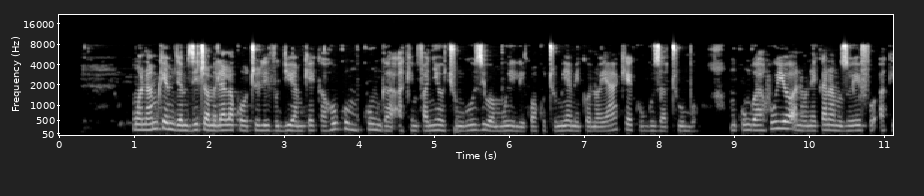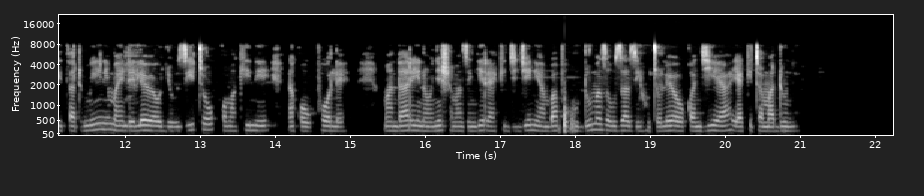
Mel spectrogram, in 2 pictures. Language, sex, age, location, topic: Swahili, female, 18-24, Nakuru, health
